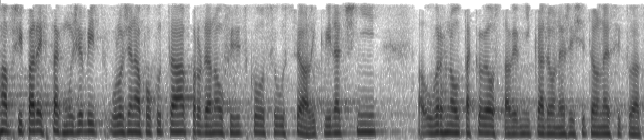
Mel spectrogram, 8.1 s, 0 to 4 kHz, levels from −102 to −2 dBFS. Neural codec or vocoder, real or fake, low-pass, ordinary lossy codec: autoencoder, 48 kHz, 128 numbers a frame, DAC-VAE, trained on Japanese speech; fake; 3.6 kHz; MP3, 24 kbps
